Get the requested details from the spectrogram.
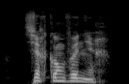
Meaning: to circumvent
- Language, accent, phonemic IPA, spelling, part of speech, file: French, France, /siʁ.kɔ̃v.niʁ/, circonvenir, verb, LL-Q150 (fra)-circonvenir.wav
